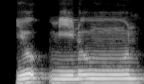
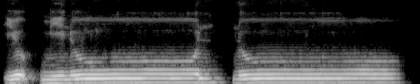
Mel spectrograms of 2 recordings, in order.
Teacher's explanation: Nah, itu ke bawa masuk hidung. Harusnya ee enggak masuk hidung karena sudah berganti makhraj yaitu aljauf. Bukan, bukan rongga hidung lagi.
